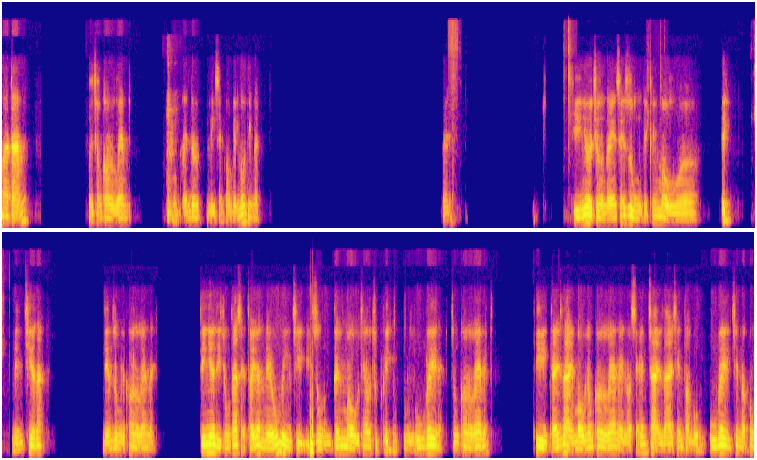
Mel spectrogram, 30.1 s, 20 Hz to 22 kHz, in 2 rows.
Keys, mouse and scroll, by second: 2.5 click, 5.4 middle click, 6.0 click, 7.5 middle click, 9.1 middle click, 10.2-11.8 drag, 12.8 click, 18.1 middle click, 20.2 middle click, 21.5 click, 22.9 middle click, 24.0 click, 25.9 middle click, 28.3 middle click, 29.6 middle click.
